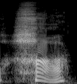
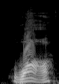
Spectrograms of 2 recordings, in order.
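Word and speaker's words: は: Uh as a particle, ha is pronounced wa.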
